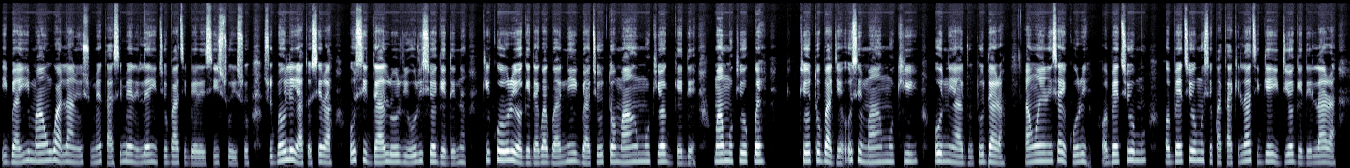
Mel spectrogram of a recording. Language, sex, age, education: Yoruba, female, 30-45, tertiary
